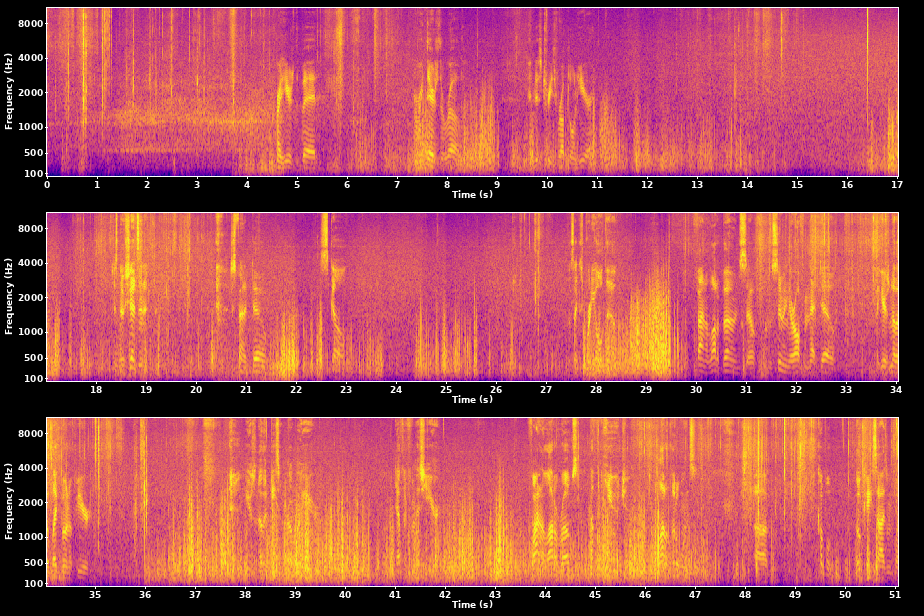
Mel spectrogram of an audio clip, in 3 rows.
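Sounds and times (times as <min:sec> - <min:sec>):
rustling handling noise: 0:00.0 - 0:04.5, 0:05.4 - 0:07.0, 0:13.6 - 0:15.2, 0:17.6 - 0:20.4, 0:30.9 - 0:36.1, 0:45.8 - 0:51.0
footsteps crunching dry leaves: 0:00.0 - 0:04.6, 0:05.4 - 0:07.1, 0:12.8 - 0:15.0, 0:17.5 - 0:20.4, 0:29.5 - 0:30.3, 0:30.9 - 0:37.5, 0:45.6 - 0:51.0
wind noise on microphone: 0:00.0 - 0:51.0.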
